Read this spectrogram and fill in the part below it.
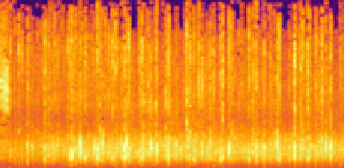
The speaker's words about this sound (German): Gebt mir doch einen dicken Applaus.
